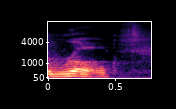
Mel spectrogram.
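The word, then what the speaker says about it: rho: But it's it's a row. So the row is the R sound like the R in the English word rod.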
